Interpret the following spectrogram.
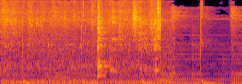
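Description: Hot cooking oil sizzling in a wok on a gas burner, heated and ready for sautéing, with a single light click about a second in. Music comes in near the end.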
